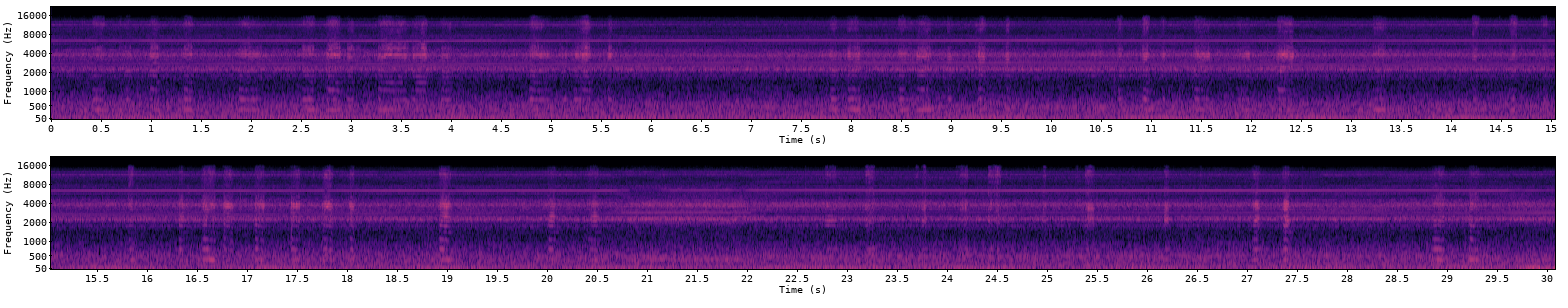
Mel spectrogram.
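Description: Handheld rotary tool running at a steady high whine, its small grinding bit scratching lightly and unevenly as it is pressed gently against a thin piece to grind it thinner.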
